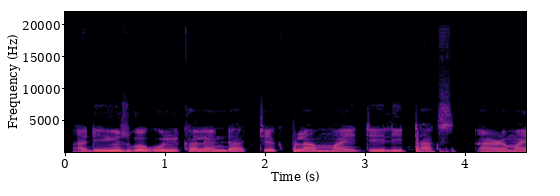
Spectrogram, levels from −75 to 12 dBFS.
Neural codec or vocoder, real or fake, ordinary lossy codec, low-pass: vocoder, 44.1 kHz, 128 mel bands every 256 samples, BigVGAN v2; fake; none; 19.8 kHz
